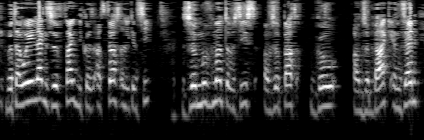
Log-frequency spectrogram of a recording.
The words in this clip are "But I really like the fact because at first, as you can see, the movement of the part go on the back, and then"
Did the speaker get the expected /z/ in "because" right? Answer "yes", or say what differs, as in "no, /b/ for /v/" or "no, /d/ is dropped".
yes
